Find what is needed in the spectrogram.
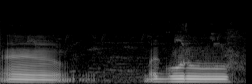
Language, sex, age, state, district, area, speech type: Bodo, male, 45-60, Assam, Baksa, urban, spontaneous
